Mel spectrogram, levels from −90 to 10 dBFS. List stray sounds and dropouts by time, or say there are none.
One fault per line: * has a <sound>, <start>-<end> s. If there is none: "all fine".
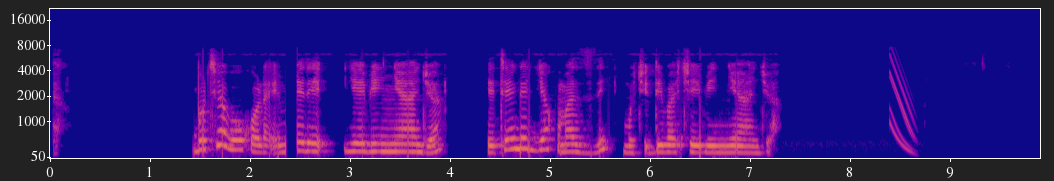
* has a dropout, 2.4-2.5 s
* has a chirp, 8.4-8.7 s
